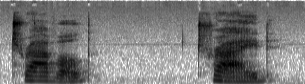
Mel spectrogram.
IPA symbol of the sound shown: d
